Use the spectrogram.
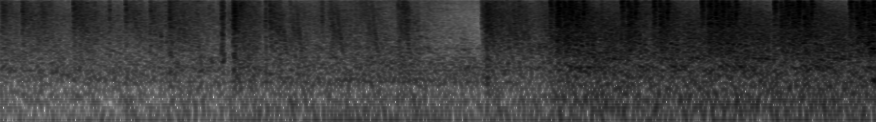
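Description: Rapid, steady bursts of gunfire from a gun in Mass Effect Legendary, with booming impacts. The firing is close and loud, continuous throughout, and grows denser toward the end.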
